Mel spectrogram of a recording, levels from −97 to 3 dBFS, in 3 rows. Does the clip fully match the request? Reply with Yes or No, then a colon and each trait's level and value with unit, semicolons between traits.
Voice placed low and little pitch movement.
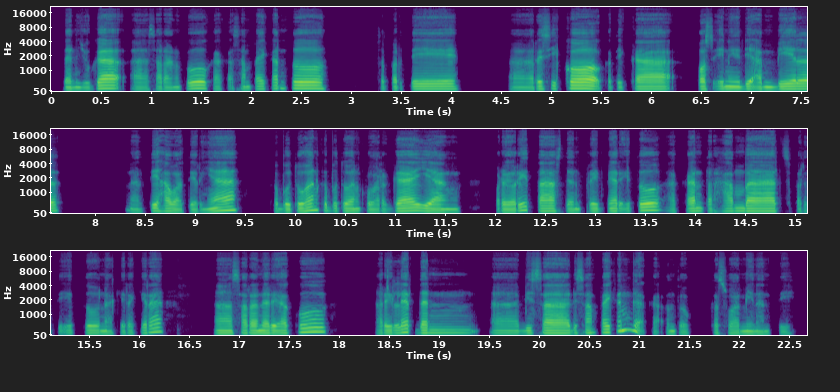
No: low, 115 Hz; average, 3.3 semitones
